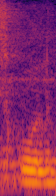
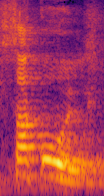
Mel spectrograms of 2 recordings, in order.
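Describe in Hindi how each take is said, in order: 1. यह बोलने वाले के सामान्य हिंदी लहजे में बोला गया है। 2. यह वैसे बोला गया है जैसे हरियाणा के लोग बोलते हैं। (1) "अपन कहते हैं स्कूल" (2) "आप हरियाणा चले जाओ, वो कहते हैं इसको स्कूल"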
